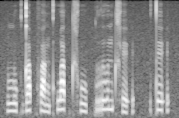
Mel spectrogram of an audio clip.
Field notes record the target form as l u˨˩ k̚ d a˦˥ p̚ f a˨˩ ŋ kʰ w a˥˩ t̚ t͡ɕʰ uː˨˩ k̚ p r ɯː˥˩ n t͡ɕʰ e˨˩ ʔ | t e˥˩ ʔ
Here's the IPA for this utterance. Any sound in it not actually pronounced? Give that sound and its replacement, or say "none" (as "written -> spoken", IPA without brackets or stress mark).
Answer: none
